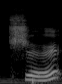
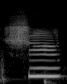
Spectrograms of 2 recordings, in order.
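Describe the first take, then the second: First: The pitch rises upward. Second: The pitch stays level and flat. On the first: "The second tone, shi, going upwards" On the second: "using the first tone, which is just a straight line"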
